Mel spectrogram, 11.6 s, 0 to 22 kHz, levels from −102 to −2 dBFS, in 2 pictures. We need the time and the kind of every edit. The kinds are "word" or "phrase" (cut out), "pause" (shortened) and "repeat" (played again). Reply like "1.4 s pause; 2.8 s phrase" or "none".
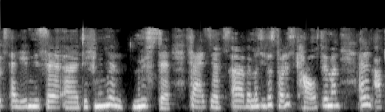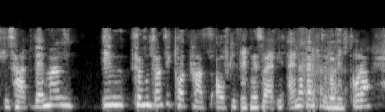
1.9 s pause; 7.1 s pause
